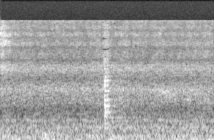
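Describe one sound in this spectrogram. A snooker cue taps a ball.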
